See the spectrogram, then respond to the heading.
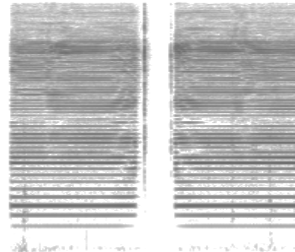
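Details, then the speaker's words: Noise sniffer plugged into a standard AC wall outlet, translating line noise into sound: a steady, loud buzzing tone with many even overtones, cut briefly then back. The outlet carries heavy electrical noise before any filtration. "the louder the sound the more noise there is on the AC line as you can hear this standard AC outlet is transmitting a lot of noise"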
